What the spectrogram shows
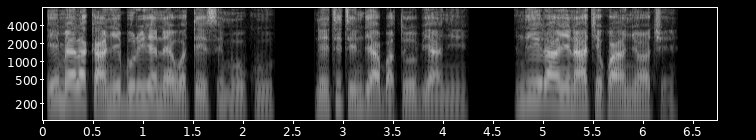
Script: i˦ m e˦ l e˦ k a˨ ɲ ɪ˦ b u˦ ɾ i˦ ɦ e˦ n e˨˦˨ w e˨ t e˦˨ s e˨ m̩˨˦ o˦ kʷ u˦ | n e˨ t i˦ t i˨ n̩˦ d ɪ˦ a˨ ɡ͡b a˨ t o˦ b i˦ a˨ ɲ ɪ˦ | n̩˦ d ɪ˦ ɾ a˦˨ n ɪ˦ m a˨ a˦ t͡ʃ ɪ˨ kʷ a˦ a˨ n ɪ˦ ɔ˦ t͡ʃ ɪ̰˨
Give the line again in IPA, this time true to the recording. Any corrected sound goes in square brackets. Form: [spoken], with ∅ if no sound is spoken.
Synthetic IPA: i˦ m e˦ l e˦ k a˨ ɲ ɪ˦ b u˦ ɾ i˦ ɦ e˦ n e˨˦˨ w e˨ t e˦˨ s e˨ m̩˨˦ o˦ kʷ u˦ | n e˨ t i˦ t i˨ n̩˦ d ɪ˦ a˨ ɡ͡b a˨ t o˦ b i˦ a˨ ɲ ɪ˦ | n̩˦ d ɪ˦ ɾ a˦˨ [ɲ] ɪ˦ [n] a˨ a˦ t͡ʃ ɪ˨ kʷ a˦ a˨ [ɲ] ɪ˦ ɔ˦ t͡ʃ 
